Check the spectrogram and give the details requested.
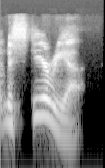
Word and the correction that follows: Mystara: But the setting is called Mystaras. I guess that's Mystara, not Mysteria. I guess I've been pronouncing it wrong.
